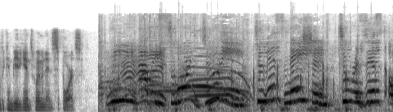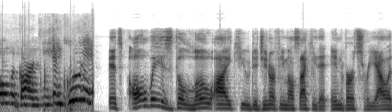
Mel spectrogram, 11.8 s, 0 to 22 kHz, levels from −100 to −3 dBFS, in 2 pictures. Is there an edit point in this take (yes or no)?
yes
